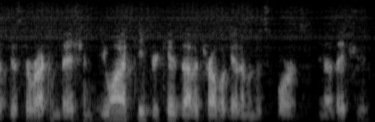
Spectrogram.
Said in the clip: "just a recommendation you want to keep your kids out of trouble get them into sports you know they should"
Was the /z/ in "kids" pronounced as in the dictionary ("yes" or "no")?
yes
